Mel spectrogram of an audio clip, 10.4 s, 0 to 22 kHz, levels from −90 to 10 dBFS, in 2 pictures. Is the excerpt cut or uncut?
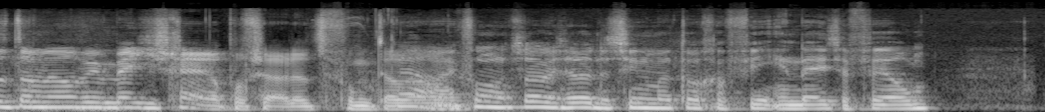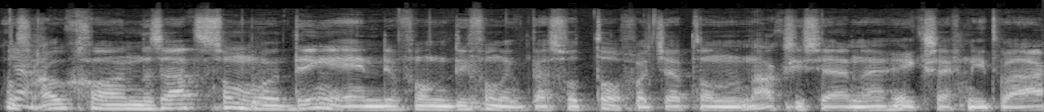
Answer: uncut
